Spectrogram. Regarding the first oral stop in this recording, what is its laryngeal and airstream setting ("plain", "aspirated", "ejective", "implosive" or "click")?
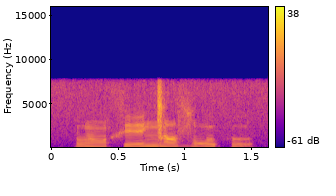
click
